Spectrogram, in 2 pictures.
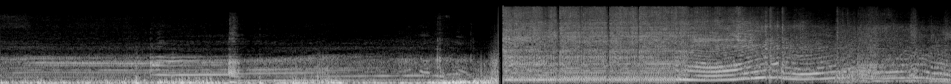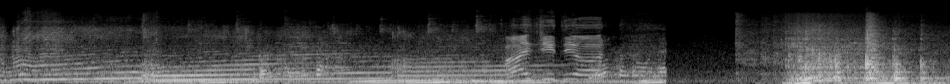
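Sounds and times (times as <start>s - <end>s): wind noise: 0.0s - 5.0s
car engine revving on launch: 1.8s - 12.4s, 16.9s - 19.0s.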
